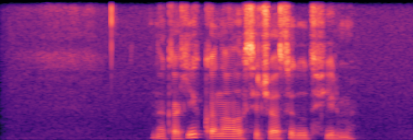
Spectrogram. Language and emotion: Russian, neutral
